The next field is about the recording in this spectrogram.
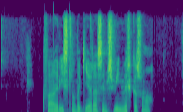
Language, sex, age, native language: Icelandic, male, 20-29, Icelandic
